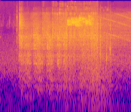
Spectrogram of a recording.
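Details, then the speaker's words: Ford Transit diesel that starts and then cuts off every time: a short crank, catches and runs roughly under two seconds, then sags and dies. Owner suspects glow plugs if cold, air in the fuel, or the ignition switch; not confirmed. "just cuts off every time just won't won't won't stay started"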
